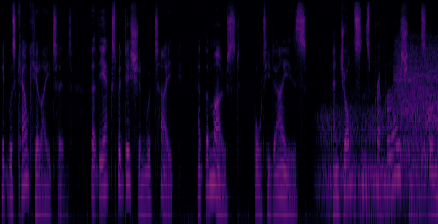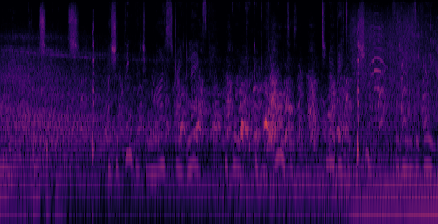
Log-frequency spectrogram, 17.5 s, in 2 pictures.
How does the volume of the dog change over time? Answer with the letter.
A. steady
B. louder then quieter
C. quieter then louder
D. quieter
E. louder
B.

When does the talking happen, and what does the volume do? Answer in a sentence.
The talking can be heard from 0.0 to 17.5 s, at a steady volume.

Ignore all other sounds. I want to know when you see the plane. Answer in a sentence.
The plane can be heard from 6.2 to 17.5 s.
